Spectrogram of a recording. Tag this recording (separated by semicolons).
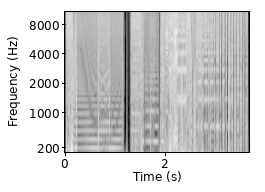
databending; glitch; unprocessed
